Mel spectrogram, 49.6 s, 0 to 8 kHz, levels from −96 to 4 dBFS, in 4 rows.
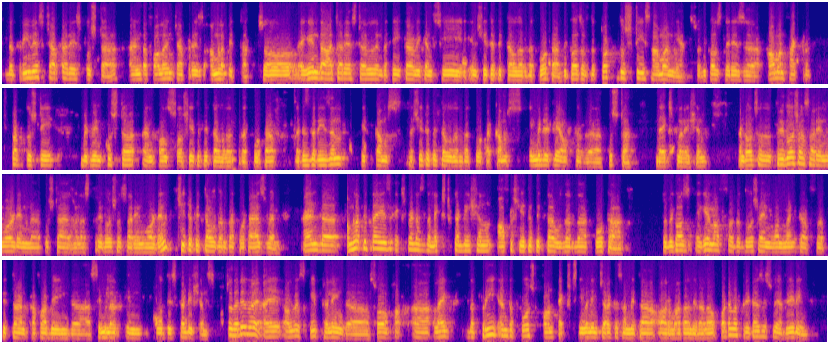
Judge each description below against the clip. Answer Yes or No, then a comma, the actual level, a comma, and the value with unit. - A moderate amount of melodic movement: Yes, average, 3.3 semitones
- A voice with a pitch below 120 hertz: No, low, 130 Hz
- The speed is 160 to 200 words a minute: Yes, average, 180 wpm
